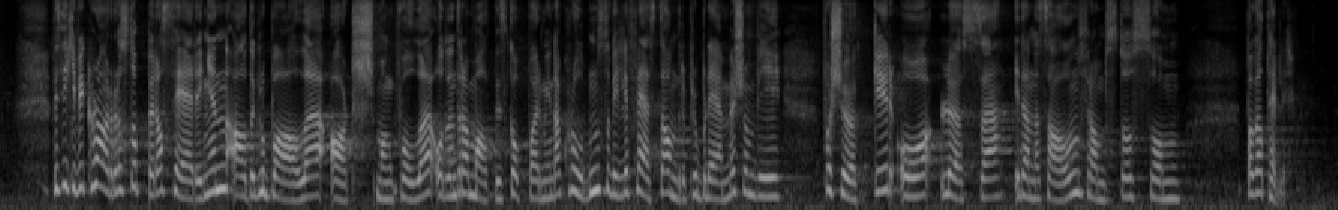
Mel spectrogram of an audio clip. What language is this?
Norwegian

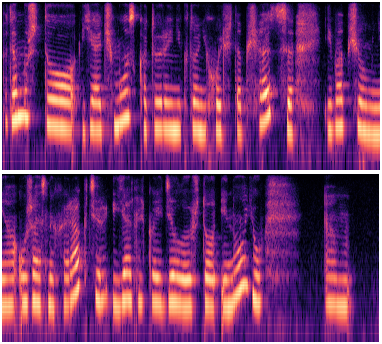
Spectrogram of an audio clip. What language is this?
Russian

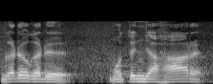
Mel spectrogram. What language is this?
Sindhi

